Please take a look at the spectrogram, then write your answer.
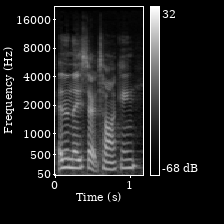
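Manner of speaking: usual speaking voice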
